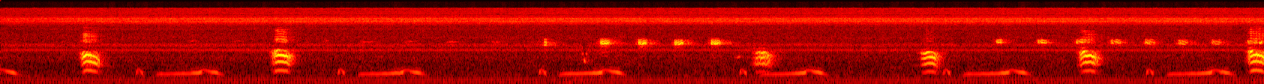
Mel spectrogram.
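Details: White-breasted waterhen calling, played as a night-trapping lure: low rising-falling moaning notes interleaved with sharp harsh bursts every second or so, high chirp runs in places, constant low hum behind.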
